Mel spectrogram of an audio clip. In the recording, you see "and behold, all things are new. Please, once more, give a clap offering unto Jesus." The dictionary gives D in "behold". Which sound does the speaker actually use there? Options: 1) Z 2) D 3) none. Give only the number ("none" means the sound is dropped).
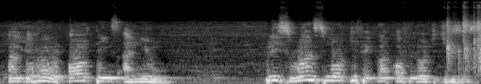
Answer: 3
